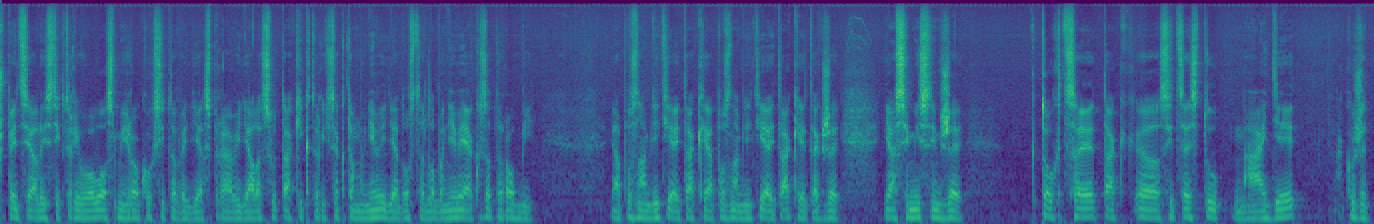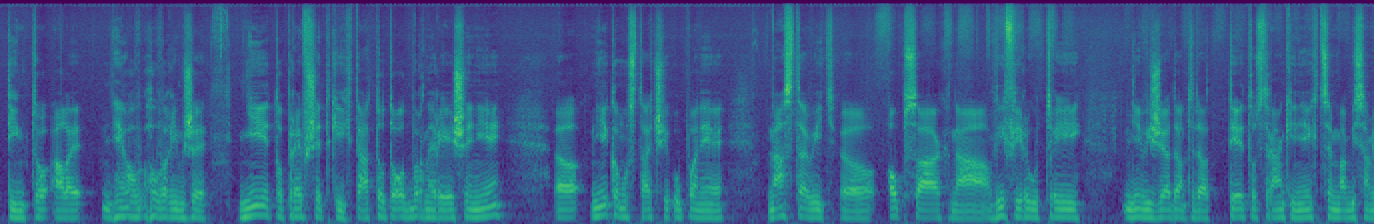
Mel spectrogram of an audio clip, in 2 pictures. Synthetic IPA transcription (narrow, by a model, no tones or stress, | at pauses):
ʃpɛt͡sialisc̪ikt̪ɔɾiːʋɔʋɔsmiɣɾɔkɔxsit̪ɔʋɛɟɪaspɾaʋiɟalɛsuːt̪akiːkt̪ɔɾiːsakt̪ɔmuɲɛʋɛɟɪad̪ɔst̪aɟlɛbɔɲɛʋɪɛakɔ̥sat̪ɔɾɔbiː | japɔznaːmɟɛciajt̪akɛːapɔznaːmɟɛciajt̪akɛːt̪aɡʒɛjasimisliːmʒɛ | kt̪ɔxt͡sɛt̪aksit͡sɛst̪unajɟɛ | akɔʒɛt̪iːmt̪ɔʔalɛɲɛɦɔʋɔɾiːmʒɛɲɪɛjɛt̪ɔpɾɛfʃɛt̪kiːxt̪aːt̪ɔt̪ɔɔd̪̚bɔɾnɛːɾɪɛʃɛɲɪɛ | ɲɪɛkɔmust̪at͡ʃiːʔuːpl̩ɲɛ | nast̪aʋicɔpsaɣnaʋifiɾut̪ɾi | ɲɛʋiʒɪad̪amt̪ɛd̪at̪ɪɛt̪ɔst̪ɾʔaːŋkiɲɛxt͡sɛmabisam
